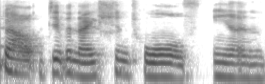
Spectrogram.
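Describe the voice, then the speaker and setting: This is a woman speaking. She has a Texas accent. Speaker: psychic show co-host. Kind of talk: casual chat.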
